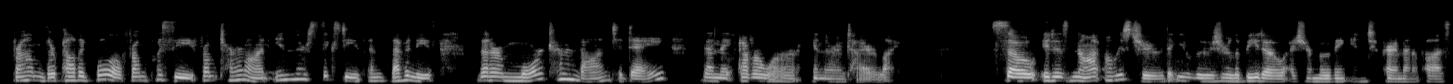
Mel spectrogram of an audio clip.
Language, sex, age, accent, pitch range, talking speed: English, female, 30-49, American, 150-190 Hz, 180 wpm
